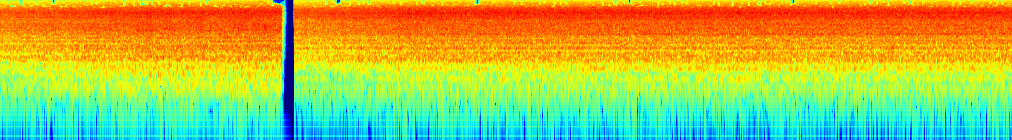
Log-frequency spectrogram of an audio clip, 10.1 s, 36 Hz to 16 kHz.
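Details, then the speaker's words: Record Power CamVac CGV286 dust extractor, one motor running, exhaust tube ducted outside, just below 70 dB; soft steady air rush with brief dropout, not harsh, no rattle; normal running. "now I'm extracting the air directly to outside and you can see if I'm quiet for a second we're just below the 70 level and now the noise that I'm hearing is a very soft kind of noise and it's not harsh than the years"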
